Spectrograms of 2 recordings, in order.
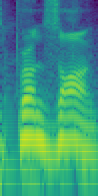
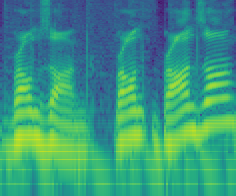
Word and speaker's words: Bronzong: I zoned out like trying to understand how to pronounce this. Bronzong. Bronzong.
